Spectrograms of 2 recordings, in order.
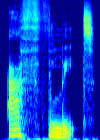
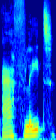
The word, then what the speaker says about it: athlete: So you have to go from the th to the l, thl, athlete. It's difficult to say. Some people would say athlete with a f, or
